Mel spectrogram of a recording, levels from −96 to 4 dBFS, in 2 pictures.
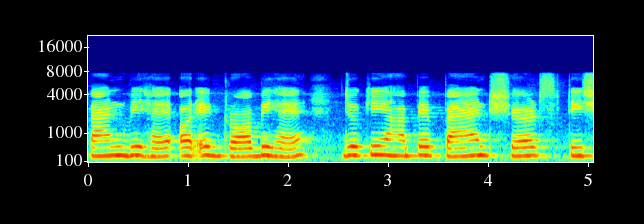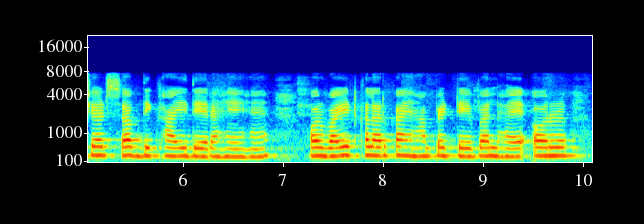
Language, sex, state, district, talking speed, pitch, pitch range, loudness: Hindi, female, Karnataka, Koppal, 180 wpm, 230 Hz, 220-240 Hz, -16 LUFS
